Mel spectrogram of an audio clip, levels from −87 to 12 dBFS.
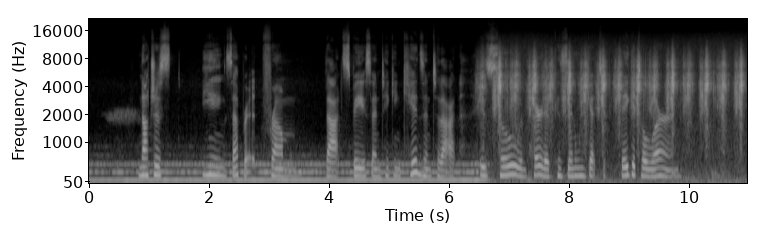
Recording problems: background music; loud; throughout; as loud as the speech

